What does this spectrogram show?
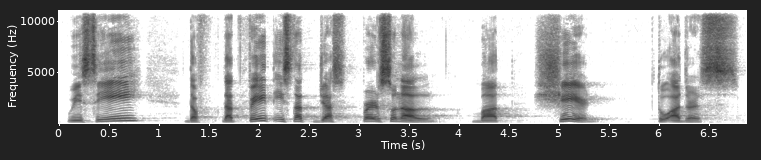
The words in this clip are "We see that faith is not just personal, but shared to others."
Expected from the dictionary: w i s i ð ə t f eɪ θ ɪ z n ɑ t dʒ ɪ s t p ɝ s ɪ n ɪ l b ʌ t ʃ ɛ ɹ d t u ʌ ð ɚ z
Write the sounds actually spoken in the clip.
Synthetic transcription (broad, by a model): w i s i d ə t f eɪ t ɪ s n ɑ t dʒ ɪ s t p ɝ s ɪ n ɪ l b ʌ t ʃ ɛ ɹ d t u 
